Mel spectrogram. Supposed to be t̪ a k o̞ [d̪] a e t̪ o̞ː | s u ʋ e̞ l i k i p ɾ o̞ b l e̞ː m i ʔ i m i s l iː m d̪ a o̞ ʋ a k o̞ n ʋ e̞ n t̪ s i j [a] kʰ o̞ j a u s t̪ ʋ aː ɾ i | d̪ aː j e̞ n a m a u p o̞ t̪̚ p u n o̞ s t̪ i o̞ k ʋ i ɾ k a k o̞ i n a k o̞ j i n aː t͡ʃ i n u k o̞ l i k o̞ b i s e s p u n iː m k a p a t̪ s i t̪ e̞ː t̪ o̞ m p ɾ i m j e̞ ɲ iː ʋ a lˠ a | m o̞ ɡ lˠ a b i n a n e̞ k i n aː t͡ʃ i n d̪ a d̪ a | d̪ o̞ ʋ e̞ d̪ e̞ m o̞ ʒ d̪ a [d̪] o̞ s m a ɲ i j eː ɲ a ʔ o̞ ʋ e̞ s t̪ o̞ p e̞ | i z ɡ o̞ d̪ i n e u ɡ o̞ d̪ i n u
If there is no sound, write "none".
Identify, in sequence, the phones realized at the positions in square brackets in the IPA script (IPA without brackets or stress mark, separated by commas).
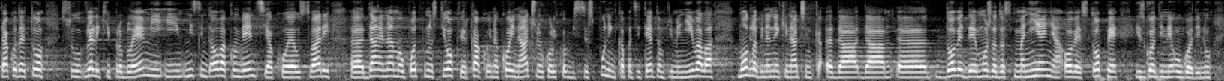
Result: d̪, a, d̪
